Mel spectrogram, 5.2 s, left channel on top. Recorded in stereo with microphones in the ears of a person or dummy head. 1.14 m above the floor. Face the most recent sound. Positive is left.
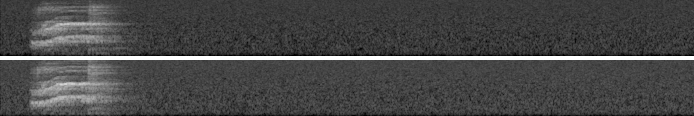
turn(degrees=-30)  # may be behind; listen again after turning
